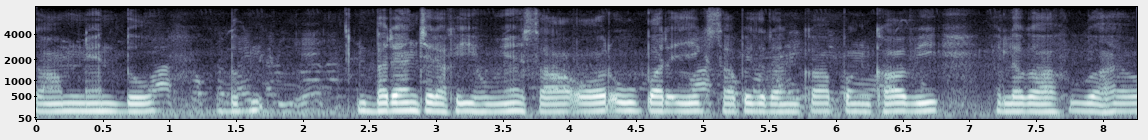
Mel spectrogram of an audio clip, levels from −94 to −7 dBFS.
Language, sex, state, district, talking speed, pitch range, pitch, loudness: Hindi, male, Uttar Pradesh, Jalaun, 145 wpm, 160-170 Hz, 165 Hz, -17 LUFS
